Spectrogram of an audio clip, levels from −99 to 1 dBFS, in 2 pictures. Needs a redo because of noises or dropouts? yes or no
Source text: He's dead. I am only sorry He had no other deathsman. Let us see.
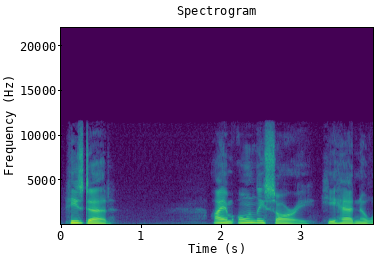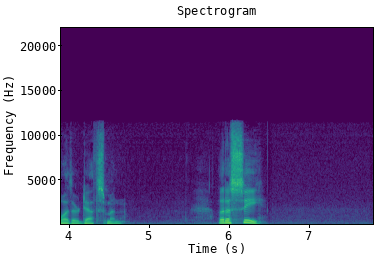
no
